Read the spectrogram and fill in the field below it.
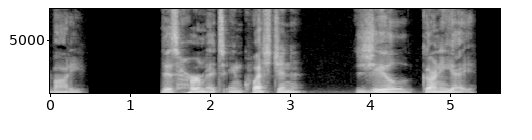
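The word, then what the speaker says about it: Gilles: this hermit in question Jil Garnier and that's spelled g i l l s and again I did look up that pronunciation because I thought it was gz but it's according to far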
